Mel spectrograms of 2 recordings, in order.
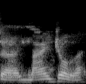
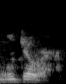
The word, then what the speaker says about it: Nigel: L for the introduction but it's Nigel not Nel it's okay I've been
